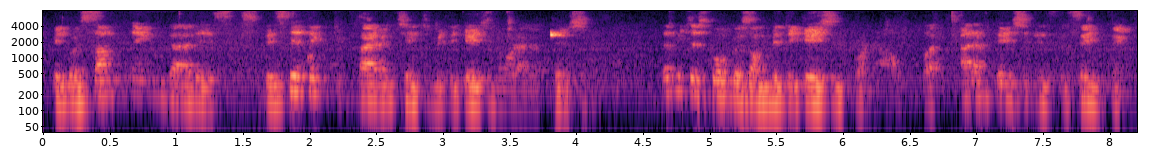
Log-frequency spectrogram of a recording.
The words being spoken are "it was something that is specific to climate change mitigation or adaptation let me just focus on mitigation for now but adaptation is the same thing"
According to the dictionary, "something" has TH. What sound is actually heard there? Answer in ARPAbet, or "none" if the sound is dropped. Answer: TH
